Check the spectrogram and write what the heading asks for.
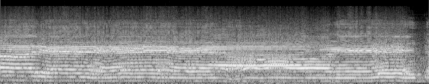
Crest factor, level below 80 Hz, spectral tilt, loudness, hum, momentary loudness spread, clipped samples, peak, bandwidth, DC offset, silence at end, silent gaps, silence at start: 4 dB; -38 dBFS; -3.5 dB/octave; -4 LUFS; none; 1 LU; 0.9%; 0 dBFS; 16.5 kHz; 0.7%; 0 s; none; 0 s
